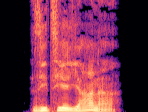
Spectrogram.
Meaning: Sicilian (person from Sicily)
- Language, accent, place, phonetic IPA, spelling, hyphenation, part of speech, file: German, Germany, Berlin, [zit͡siˈli̯aːnɐ], Sizilianer, Si‧zi‧li‧a‧ner, noun, De-Sizilianer.ogg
